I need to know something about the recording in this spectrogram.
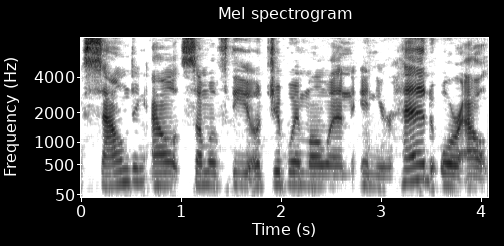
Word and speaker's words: Ojibwemowin: So the title of the book, Ojibwemowin, we have that double I, so that is we, single I is j, double A is wa, and then two single A's is ganug.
